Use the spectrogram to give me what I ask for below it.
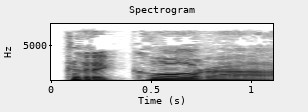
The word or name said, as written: trikora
